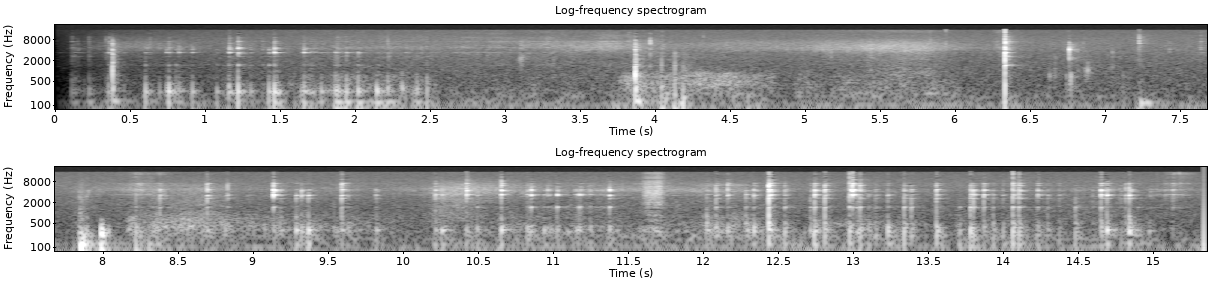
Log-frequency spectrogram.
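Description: A glass bath oil decanter is tapped and scratched with no talking, giving a steady run of sharp glassy clinks and taps mixed with softer scratching sounds over a low background rumble.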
